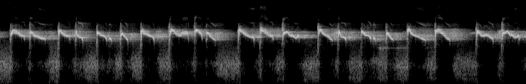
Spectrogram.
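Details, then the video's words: Puteh, the oriental white-eye, kept and on day two of combined supplements, 31 May 2020, singing a steady, rapid sequence of high, twisting chirps, each note sharply rising and dropping, with short breaths between bursts. "Puteh Crazy LG"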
